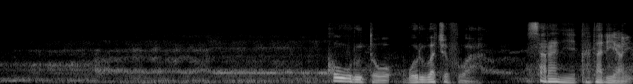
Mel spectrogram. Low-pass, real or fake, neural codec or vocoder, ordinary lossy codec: 7.2 kHz; fake; codec, 16 kHz, 0.8 kbps, ZipCodec; none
